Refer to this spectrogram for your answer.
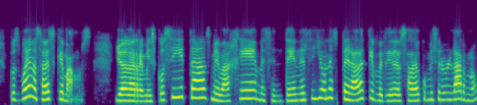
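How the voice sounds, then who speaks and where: Speaking at a very fast pace, a woman with a high pitch uses ordinary pitch variation. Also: dry, close sound with no echo. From Culiacán, Sinaloa, Mexico. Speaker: podcast guest sharing a personal story. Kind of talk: personal storytelling in casual interview.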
